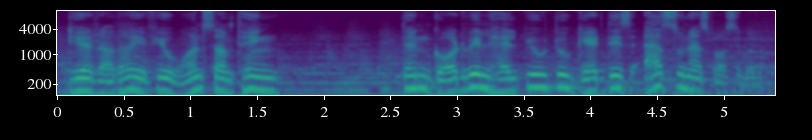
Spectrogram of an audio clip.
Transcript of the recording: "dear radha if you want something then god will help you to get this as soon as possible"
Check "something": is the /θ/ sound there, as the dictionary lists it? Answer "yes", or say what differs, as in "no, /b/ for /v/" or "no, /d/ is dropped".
no, /t/ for /θ/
